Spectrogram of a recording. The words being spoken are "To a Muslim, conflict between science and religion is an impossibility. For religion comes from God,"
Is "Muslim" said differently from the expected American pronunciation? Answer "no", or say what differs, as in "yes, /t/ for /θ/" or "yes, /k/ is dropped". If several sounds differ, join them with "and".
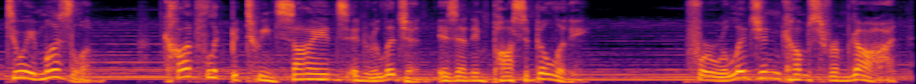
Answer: no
